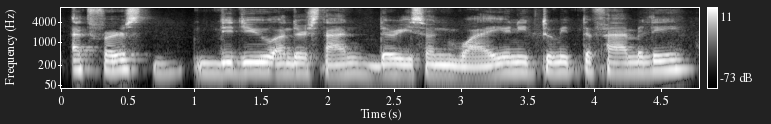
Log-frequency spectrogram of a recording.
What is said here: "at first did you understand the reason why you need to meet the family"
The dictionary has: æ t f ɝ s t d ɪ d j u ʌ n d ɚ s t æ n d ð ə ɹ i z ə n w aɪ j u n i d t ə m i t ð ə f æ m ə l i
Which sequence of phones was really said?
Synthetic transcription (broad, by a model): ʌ t f ɝ s t d ɪ d j u ʌ n d ɚ s t æ n d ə ɹ i s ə n w aɪ j u n i d t ə m i t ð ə f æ m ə l i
